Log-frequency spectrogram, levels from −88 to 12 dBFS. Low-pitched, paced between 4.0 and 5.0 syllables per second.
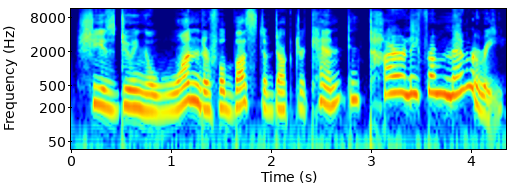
No: very high, 250 Hz; 4.5 syllables/s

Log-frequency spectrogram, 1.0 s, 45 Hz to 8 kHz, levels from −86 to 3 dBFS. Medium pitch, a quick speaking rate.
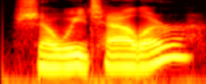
Yes: medium, 165 Hz; fast, 230 wpm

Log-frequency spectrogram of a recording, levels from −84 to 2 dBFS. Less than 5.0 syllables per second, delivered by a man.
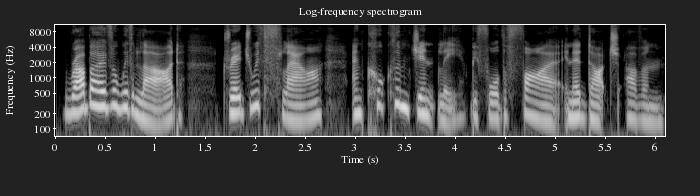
No: 4.7 syllables/s; female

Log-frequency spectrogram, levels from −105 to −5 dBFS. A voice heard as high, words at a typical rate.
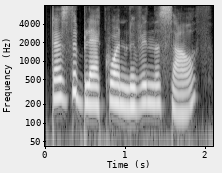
No: high, 205 Hz; fast, 230 wpm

